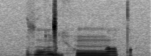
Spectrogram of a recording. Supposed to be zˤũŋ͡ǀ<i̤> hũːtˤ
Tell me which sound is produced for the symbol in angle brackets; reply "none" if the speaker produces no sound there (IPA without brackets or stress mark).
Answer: i̤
